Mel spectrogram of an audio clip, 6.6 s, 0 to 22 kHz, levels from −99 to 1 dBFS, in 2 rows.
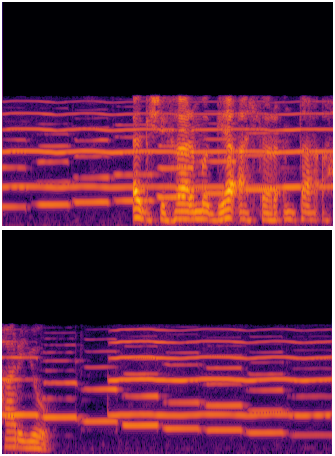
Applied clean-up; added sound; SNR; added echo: none; Wind instrument, woodwind instrument + Trumpet; 1 dB; none.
